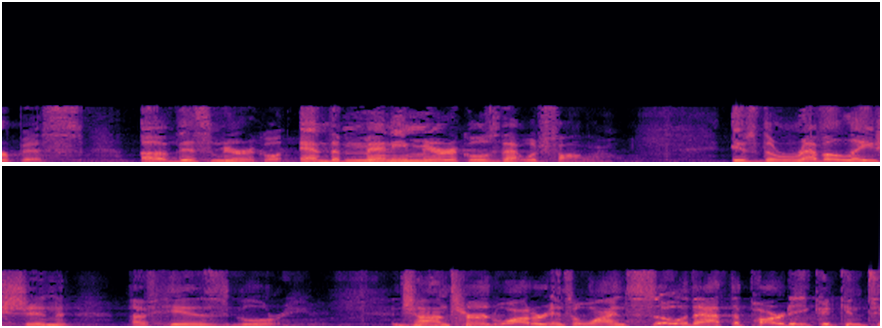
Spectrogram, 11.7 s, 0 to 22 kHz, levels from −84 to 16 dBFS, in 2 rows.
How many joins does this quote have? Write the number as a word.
one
